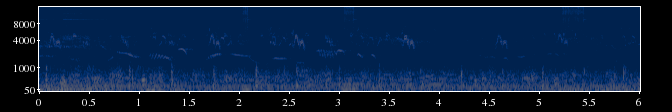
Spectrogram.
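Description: Faint small birds chirping, many short rising and falling calls, over a low steady rumble of background noise.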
